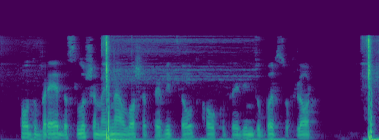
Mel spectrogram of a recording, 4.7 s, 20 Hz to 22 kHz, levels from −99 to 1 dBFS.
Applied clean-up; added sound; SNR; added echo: classical method log-MMSE.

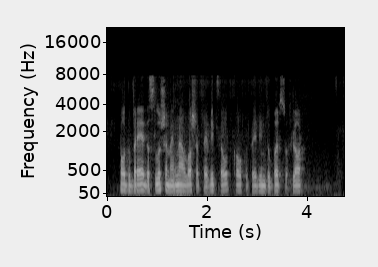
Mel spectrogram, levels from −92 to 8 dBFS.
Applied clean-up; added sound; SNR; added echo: neural separator model SepFormer DNS4.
